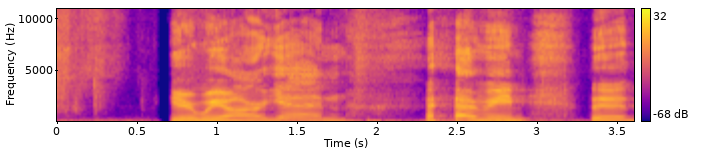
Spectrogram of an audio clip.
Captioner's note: laugh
